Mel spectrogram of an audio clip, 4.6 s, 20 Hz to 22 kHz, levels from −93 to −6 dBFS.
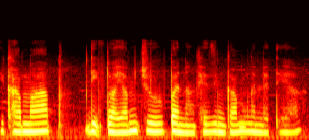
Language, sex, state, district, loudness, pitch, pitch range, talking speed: Wancho, female, Arunachal Pradesh, Longding, -19 LUFS, 195 Hz, 185-200 Hz, 205 wpm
